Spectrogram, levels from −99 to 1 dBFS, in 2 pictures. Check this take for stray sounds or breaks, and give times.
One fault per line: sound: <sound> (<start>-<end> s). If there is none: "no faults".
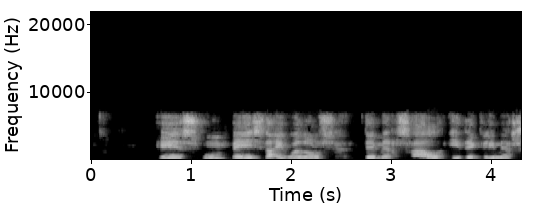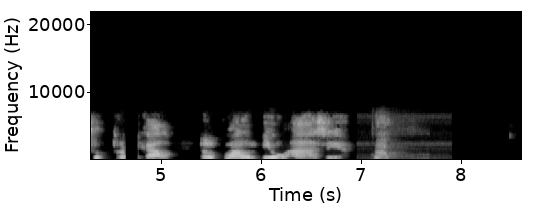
sound: dropout (4.6-4.8 s)
sound: bark (7.1-7.7 s)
